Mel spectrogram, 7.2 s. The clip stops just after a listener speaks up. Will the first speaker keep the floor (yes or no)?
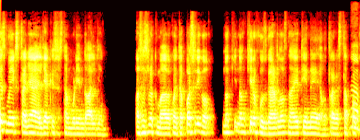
no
